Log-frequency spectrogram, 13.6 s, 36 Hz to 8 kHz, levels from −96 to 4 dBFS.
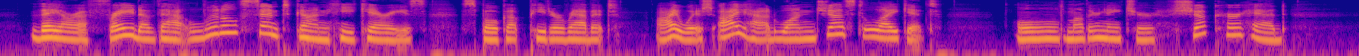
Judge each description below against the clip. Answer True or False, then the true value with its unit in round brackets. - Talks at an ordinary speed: False (125 wpm)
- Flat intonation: False (4.0 semitones)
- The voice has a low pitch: False (195 Hz)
